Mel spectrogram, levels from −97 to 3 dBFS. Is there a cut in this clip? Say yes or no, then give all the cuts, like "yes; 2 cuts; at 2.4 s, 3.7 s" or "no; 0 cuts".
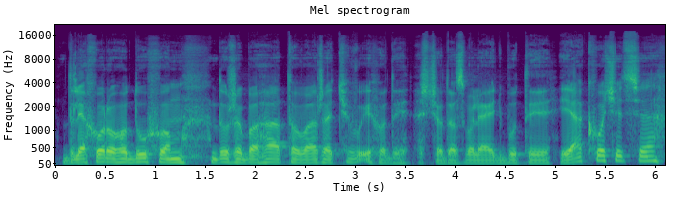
no; 0 cuts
